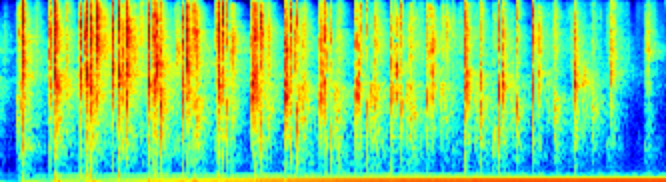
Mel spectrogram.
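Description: Applause from a group, starting with a few sharp separate claps and quickly building into dense, steady clapping that continues throughout, with a low constant hum underneath and no talking.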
